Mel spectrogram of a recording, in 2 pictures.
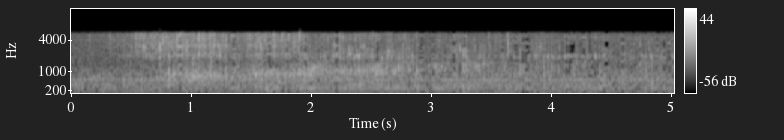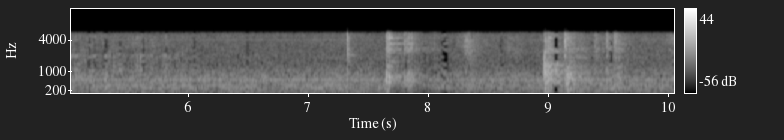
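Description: Potato water is poured and strained into a jar, giving a soft, steady trickle of liquid with a few sharp clinks of a strainer or utensil against glass near the end. The sound is faint and close, with no talk.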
